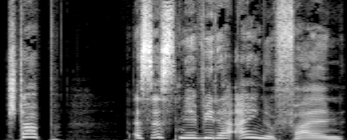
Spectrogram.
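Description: A woman's voice: medium pitch, lively intonation, moderate pace, no room sound, close to an everyday voice. Audiobook part: a woman playing a blunt, eager young woman, dry close sound. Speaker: story character.

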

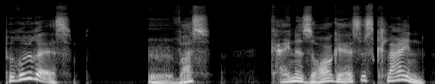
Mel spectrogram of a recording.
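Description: A man voicing a calm, clever teenage girl. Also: medium pitch, slow pace, breathy edge, dry recording, clean studio sound, voice pushed up, exaggerated voice. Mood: teasing.

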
